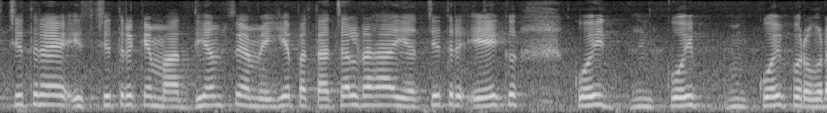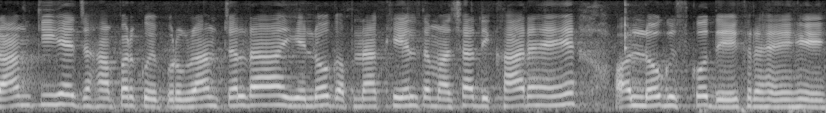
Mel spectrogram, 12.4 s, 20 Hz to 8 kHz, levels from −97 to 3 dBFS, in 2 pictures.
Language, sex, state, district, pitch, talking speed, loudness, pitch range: Hindi, female, Chhattisgarh, Bastar, 225 Hz, 210 wpm, -20 LUFS, 205-240 Hz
